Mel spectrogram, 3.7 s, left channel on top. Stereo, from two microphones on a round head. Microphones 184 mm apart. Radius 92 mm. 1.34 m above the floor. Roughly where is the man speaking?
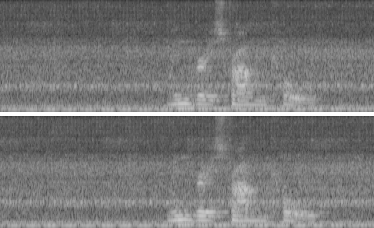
Centre.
